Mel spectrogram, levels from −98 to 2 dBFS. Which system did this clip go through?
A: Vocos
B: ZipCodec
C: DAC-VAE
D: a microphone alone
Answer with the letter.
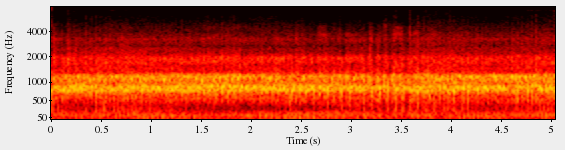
C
